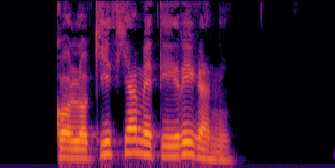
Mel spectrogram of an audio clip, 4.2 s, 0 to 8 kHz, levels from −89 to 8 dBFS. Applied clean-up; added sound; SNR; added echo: none; none; none; none.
